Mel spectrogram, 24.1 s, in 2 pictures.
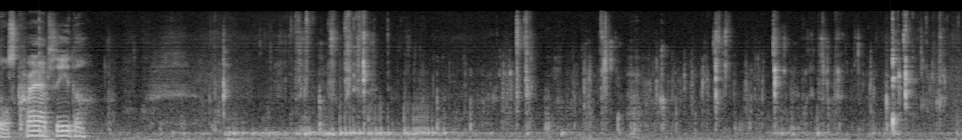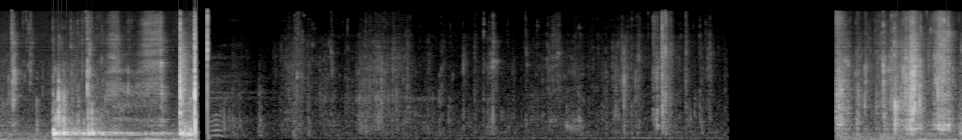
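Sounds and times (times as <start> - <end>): chewing and slurping: 1.6 - 13.6.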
